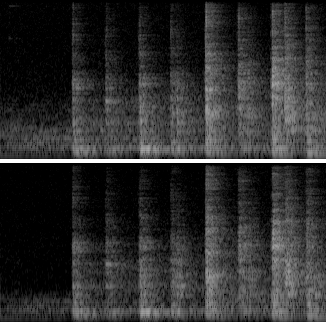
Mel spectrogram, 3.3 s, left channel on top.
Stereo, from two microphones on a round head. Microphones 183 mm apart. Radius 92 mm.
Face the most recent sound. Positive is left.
turn(degrees=45)  # may be behind; listen again after turning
